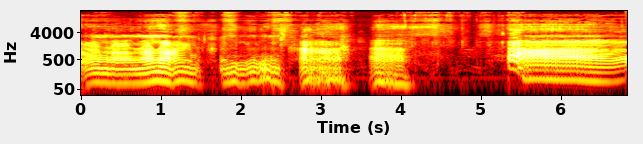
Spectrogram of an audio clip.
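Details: Boxer dog named Samson, close up indoors, giving wavering harmonic growl-moans in four bursts, then a quiet pause and a long loud sustained groan at the end.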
